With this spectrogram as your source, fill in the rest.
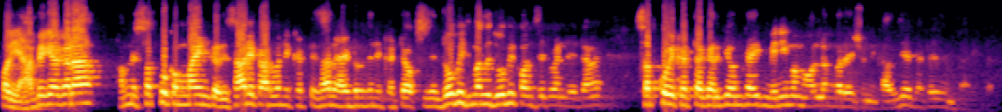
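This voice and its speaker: A man's voice: sits high, fairly even intonation, quick pace. A man teaching a chemistry class online, patiently talking students through formulas and mixing in English terms. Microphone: online class setup. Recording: dull lo-fi sound.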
